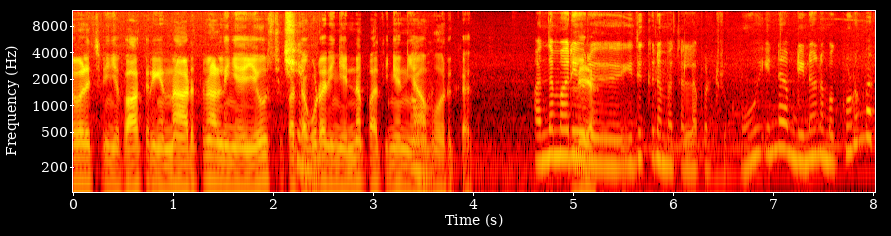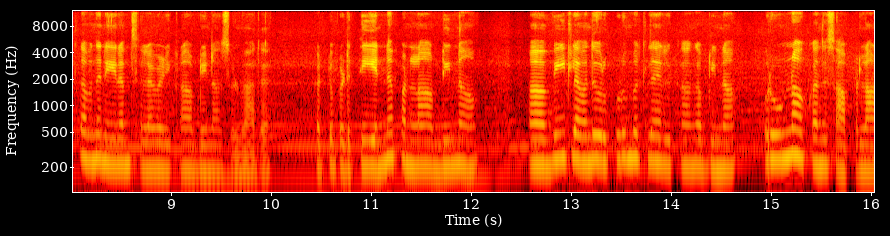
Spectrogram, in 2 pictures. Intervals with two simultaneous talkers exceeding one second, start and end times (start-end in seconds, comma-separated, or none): none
